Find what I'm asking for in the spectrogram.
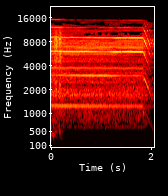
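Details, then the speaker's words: Kawasaki Ninja 250 fuel-injected, key on after repairing a no-fuel-from-injector fault. A steady high buzz lasts about two seconds, then winds down: the fuel pump now primes normally. "terus kemudian kita cek kita kontak dulu dan kita dengarkan dia sudah memompa apa belum ya"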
